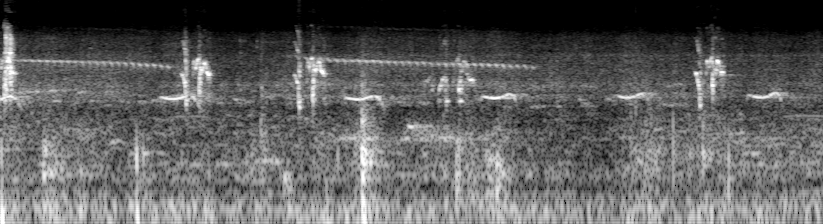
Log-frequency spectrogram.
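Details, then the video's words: Budgerigars calling together in a kept colony with room to fly. Short sharp chirps and rising squeaky notes come in scattered bursts, with quieter twittering between them over a steady background hiss. "বাজরিগার পাখির কলরব ও গান"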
